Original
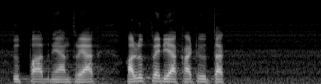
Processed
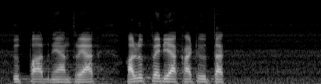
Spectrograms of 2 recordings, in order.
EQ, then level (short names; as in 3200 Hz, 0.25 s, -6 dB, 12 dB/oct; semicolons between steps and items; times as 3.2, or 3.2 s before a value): notch 4800 Hz, Q 9.1; 0.0 dB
